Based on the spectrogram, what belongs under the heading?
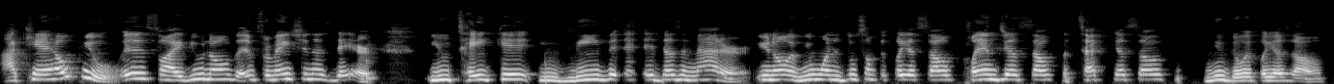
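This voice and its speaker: Medium-pitched and unhurried, a woman in her 40s who vlogs about spirituality addresses her viewers off the cuff. She rants bluntly, swears a lot and keeps repeating phrases for emphasis, and the recording is dull and lo-fi.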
